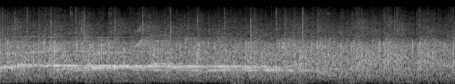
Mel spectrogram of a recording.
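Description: Theatre audience applauding steadily, dense clapping with a few held cheers over it that die away about three seconds in.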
